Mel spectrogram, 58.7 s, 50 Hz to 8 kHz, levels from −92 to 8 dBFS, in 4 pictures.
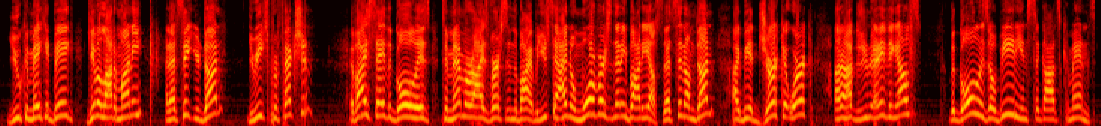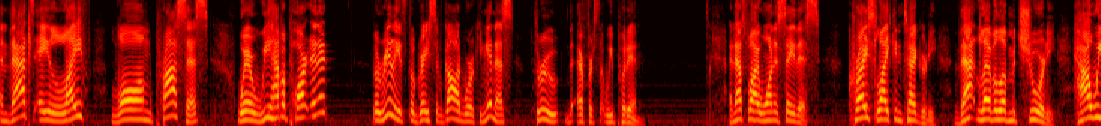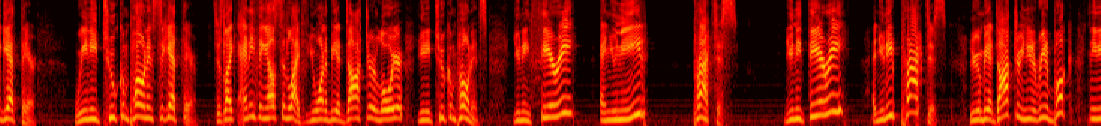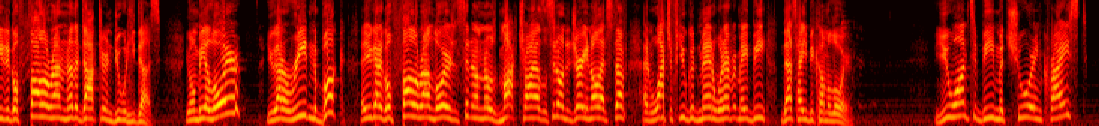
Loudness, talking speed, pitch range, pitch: -29 LUFS, 235 wpm, 205-270 Hz, 240 Hz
